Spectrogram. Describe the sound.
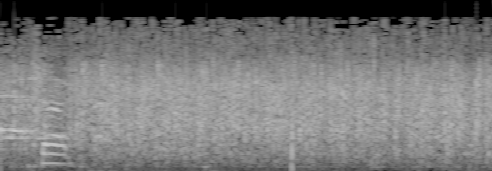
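A crowd applauds steadily for several seconds, a dense wash of clapping hands that stays loud and even throughout, with a brief voice heard near the start.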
